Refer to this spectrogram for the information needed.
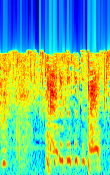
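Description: Water sprays, drips and splashes in a quick, irregular run of wet plops, with a short burst of sputtering liquid near the end, fairly loud.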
